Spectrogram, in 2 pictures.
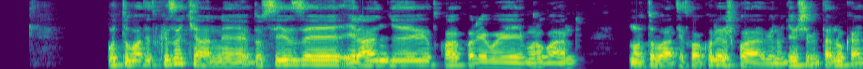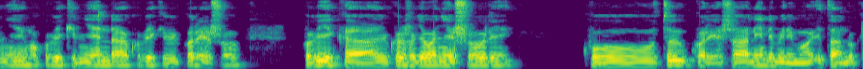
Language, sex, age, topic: Kinyarwanda, male, 18-24, finance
